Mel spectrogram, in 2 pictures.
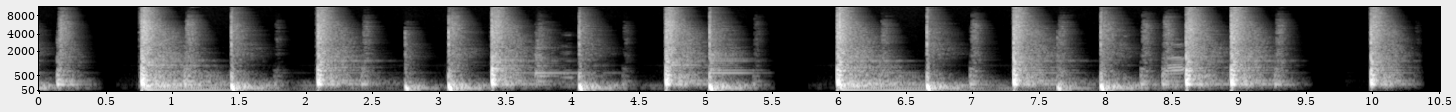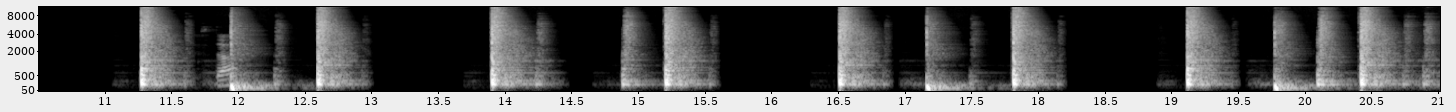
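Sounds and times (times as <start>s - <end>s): electronic drum pattern: 0.8s - 5.4s, 6.0s - 9.1s.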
